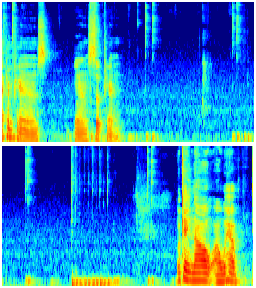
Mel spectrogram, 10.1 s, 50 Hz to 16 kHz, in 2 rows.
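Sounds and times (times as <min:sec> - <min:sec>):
computer keyboard typing: 0:02.5 - 0:03.2, 0:04.6 - 0:05.7, 0:06.4 - 0:08.2.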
